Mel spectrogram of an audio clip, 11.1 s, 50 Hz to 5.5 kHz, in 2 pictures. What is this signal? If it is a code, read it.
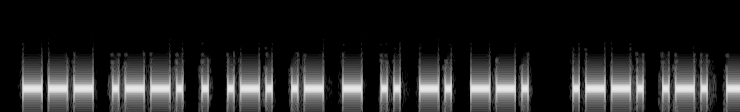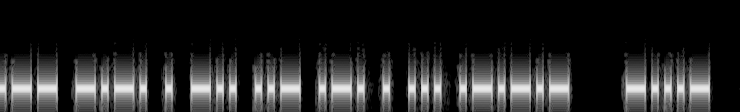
Morse code, heard as a keyed tone, about 25 wpm, 600 Hz. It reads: OPERATING PROCEDURES. <BT>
